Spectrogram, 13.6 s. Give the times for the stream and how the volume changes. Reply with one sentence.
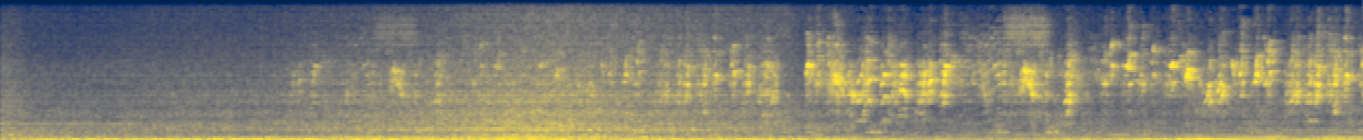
The stream can be heard from 0.0 to 8.6 s, getting louder then quieter.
